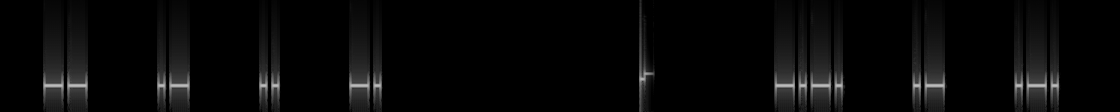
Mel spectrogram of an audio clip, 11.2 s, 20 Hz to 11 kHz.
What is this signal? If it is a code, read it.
Morse code, heard as a keyed tone, about 20 wpm, spaced as for 9 wpm, 700 Hz. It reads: MAIN CAR
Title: 4x Character Spacing - Top 300 Words - 20wpm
